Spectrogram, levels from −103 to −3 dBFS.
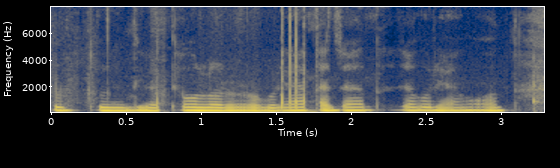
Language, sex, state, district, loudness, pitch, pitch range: Chakma, female, Tripura, Dhalai, -16 LUFS, 230 Hz, 220-230 Hz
